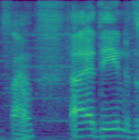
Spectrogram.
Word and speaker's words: Sale: Sale? That's how you pronounce it, isn't it? Yeah, Sale.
